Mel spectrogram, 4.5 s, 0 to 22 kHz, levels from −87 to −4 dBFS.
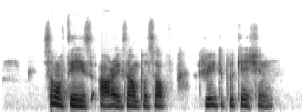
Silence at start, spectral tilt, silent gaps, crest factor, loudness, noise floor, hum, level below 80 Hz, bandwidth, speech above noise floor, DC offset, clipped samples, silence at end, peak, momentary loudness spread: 0.65 s; -7 dB/octave; none; 18 dB; -19 LUFS; -55 dBFS; none; -62 dBFS; 11 kHz; 37 dB; under 0.1%; under 0.1%; 0.45 s; -2 dBFS; 16 LU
